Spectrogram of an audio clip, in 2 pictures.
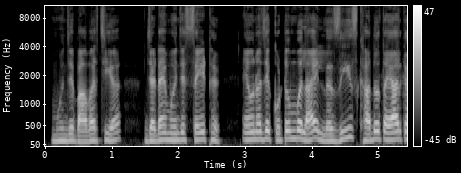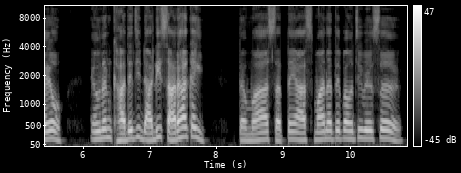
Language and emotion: Sindhi, happy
